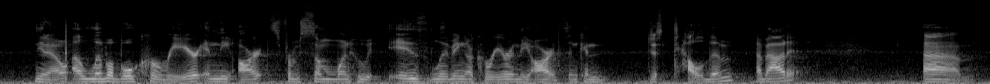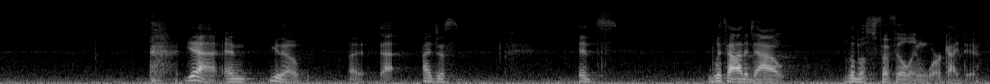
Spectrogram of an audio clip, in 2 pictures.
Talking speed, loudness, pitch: 130 wpm, -30 LUFS, 115 Hz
